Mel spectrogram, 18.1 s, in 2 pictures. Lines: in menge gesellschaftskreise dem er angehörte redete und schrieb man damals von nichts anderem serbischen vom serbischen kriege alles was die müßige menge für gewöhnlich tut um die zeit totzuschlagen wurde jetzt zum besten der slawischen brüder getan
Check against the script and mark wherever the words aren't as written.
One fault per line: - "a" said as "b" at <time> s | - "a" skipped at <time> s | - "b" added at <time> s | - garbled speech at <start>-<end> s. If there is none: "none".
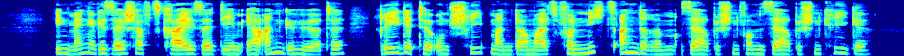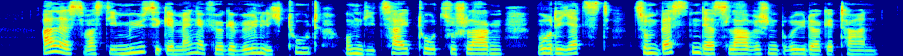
none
